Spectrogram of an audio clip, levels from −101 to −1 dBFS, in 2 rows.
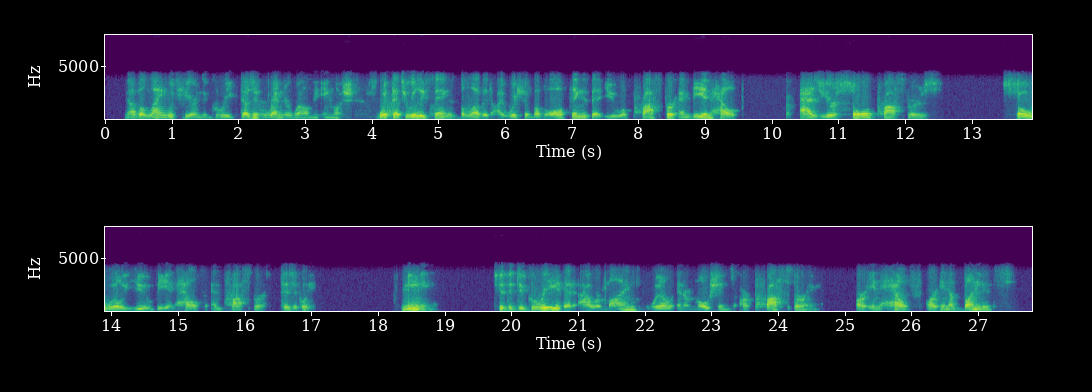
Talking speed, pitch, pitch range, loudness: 135 wpm, 125 Hz, 110-150 Hz, -21 LUFS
